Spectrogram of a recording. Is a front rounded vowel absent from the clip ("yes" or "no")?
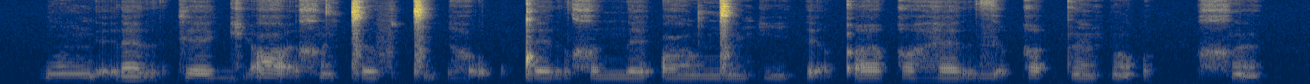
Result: yes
